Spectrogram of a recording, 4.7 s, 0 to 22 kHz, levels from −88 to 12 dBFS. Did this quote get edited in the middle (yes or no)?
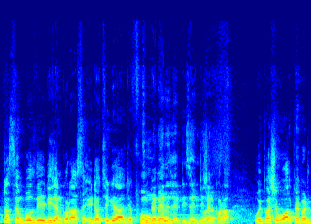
no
